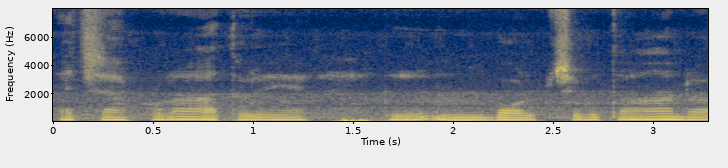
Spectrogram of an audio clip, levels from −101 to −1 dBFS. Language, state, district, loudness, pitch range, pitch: Idu Mishmi, Arunachal Pradesh, Lower Dibang Valley, -16 LUFS, 165-185 Hz, 175 Hz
